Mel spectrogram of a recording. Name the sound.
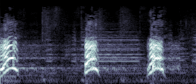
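dog barking on command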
